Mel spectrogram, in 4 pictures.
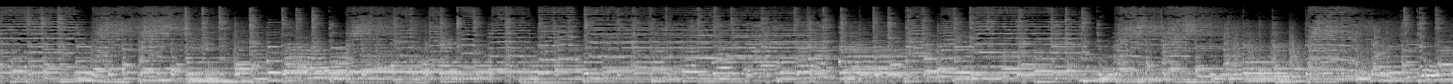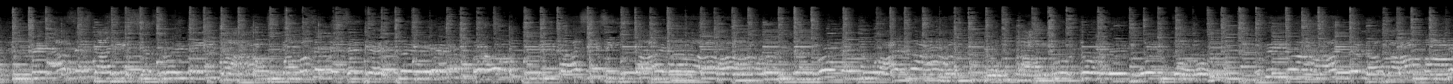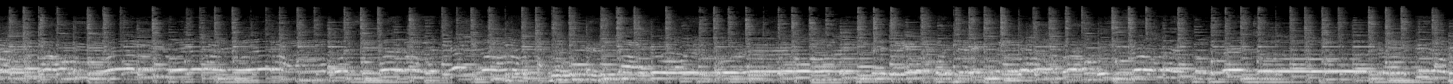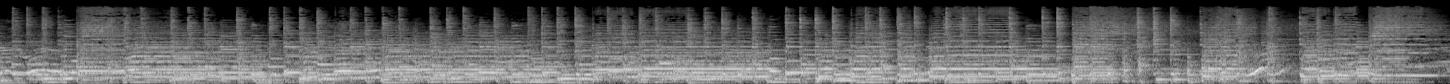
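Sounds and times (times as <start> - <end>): horn section: 0.0 - 14.1, 44.4 - 54.9, 55.6 - 58.0
congas: 0.0 - 58.0
lead singer: 13.9 - 48.6.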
